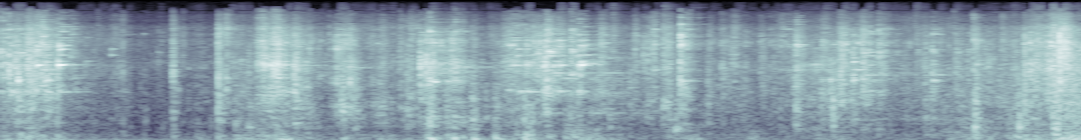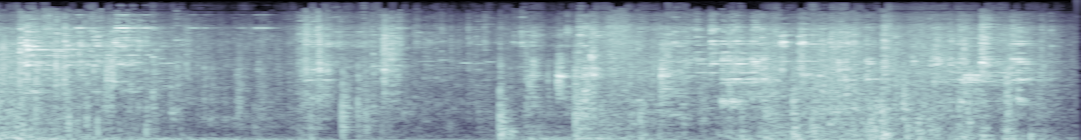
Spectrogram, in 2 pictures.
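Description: Glass repeatedly shatters and clinks inside a dumpster among wood and other debris, loud crunching bursts and tinkling shards in close, uneven waves.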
